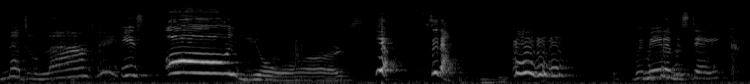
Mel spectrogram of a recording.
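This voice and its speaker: An actress playing a volatile, quarrelsome grown daughter given to melodramatic hysterics in a stage farce. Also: female voice, sits high, wildly swooping pitch, very slow, background noise, exaggerated voice. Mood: forced sweetness. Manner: melodramatic, over-the-top. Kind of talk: stage farce read as audio drama.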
